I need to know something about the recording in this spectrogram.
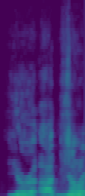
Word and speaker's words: gyro: Euro. So I've heard people say I grew up saying gyros, but then I was corrected to say euros, but I still say gyros sometimes.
